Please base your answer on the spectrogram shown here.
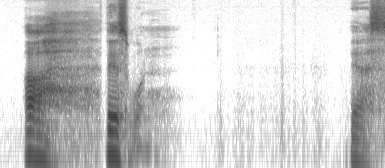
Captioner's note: sighing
